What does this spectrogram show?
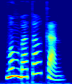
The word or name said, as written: membatalkan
